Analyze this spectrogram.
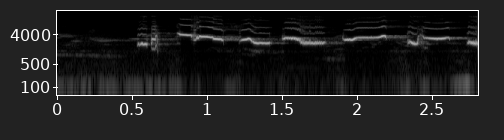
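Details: Gacor song of an oriental magpie-robin, played as a therapy track: after a short pause, a lively string of clear whistled notes rising and falling, joined in quick succession with brief gaps.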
